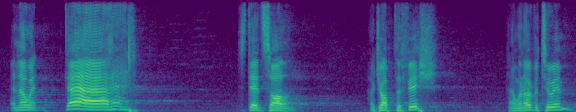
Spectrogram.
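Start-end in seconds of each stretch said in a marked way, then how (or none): 0.8-1.6 calling again. Retold or imitated. No answer, calls again.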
